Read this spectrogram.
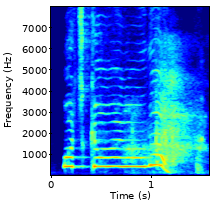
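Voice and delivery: high, slow squeaky mocking boss voice; mock Chief Irons. Mocking the police chief in a high, squeaky voice. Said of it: "Chief Irons is like".

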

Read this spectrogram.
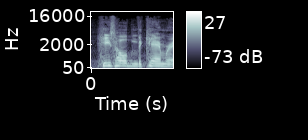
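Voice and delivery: usual speaking voice

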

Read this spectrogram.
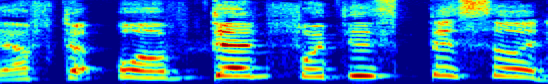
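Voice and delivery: high, loud, wounded mock-complaint; mock wronged ex. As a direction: whine it like a hurt ex, hammed up. Mock venting after a breakup.

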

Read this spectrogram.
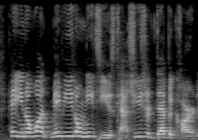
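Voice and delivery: a light mock sales pitch; mock banker. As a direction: sell it sweetly to the customer. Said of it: "he's basically saying to the people".

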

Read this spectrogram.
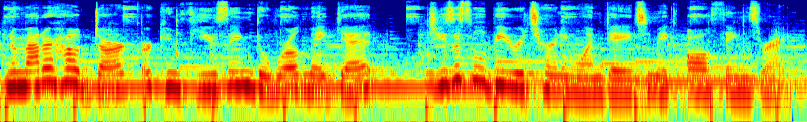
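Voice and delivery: ordinary delivery

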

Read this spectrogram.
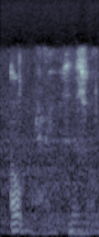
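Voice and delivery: hushed, breathy whisper; whispered aside. Retold or imitated. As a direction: whisper it to yourself. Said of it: "be like".

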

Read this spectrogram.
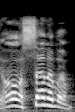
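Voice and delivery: high, drawn-out mock reaction; amused exclamation. Showing how classmates react to a joke, amused exclamation. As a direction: stretch it out high, as if cracking up. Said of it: "we all start laughing".

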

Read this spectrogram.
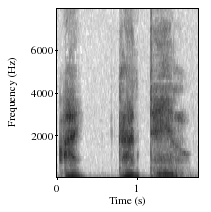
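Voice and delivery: high, hushed, serious cat. A narrator's reading. Cat answering Midnight from behind the rock, serious voice. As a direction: answer gravely in a high, halting voice. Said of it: "in a serious voice".

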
